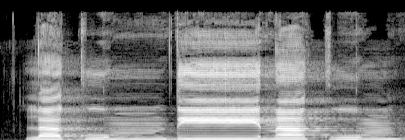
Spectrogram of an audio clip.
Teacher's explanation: karena ada ya sukun didahului baris kasrah. Maka huruf dal panjang 2 harokat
